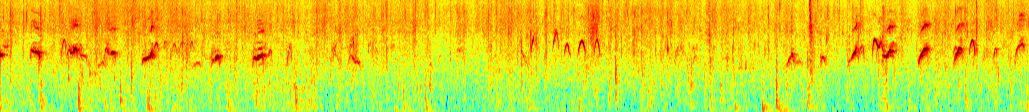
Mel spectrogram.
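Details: Newly hatched ducklings, more than a hundred, kept together in a kiddie pool inside a barn; bursts of sharp, rising-falling peeps from many birds, quieter stretch midway, then another loud cluster, water splashing throughout.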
